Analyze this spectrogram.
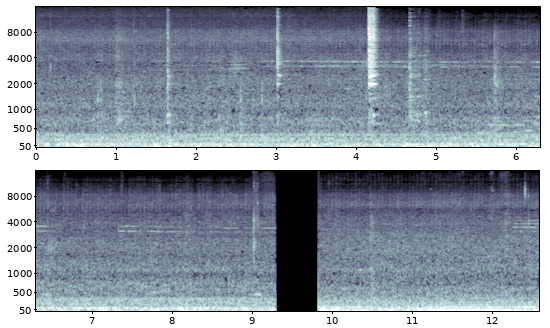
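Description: Metal tongs clinking against the rim and sides of a pressure cooker as boiled potatoes are lifted out: a string of separate sharp clinks, the loudest about four seconds in, over a steady low rumble.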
